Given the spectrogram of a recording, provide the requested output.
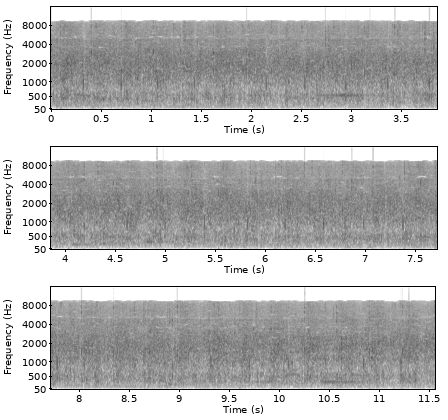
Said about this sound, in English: Let's give Him a big clap and tell Him we love Him tonight. Thank you, Lord Jesus.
